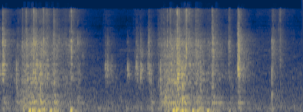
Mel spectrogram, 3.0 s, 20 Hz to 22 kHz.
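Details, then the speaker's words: 1977 Honda CT70 sitting 20 years, compression test with two kick-over strokes and no spark: quick runs of solid chuffs against strong resistance, no firing; really good compression, about 180. "I don't know what the compression is supposed to exactly be for these. Let's just see if the hell of it. Oh man, it's really good compression."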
